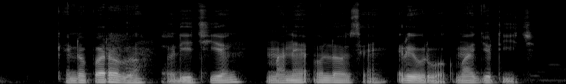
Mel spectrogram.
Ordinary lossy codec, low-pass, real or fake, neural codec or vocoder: none; none; real; none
